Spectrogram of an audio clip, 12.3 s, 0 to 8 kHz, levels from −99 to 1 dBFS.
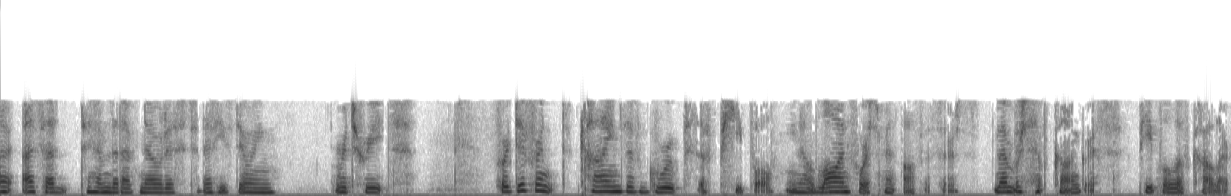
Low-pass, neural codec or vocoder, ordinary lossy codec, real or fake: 7.2 kHz; none; AAC, 16 kbps; real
